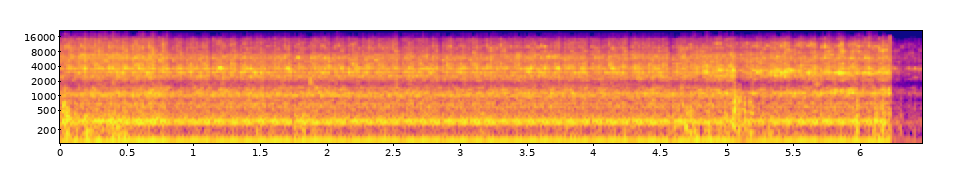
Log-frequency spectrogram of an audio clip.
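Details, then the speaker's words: Mercury 90 hp four-stroke carbureted outboard, just-bought boat, after flushing with salt-removing additive: steady low idle with light, quick ticking from the cylinder head, a knocking valve. "при последующем запуске мотора в головке блока цилиндров прослушивался характерный стук клапана вот здесь отчетливо слышно как стучит этот клапан"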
